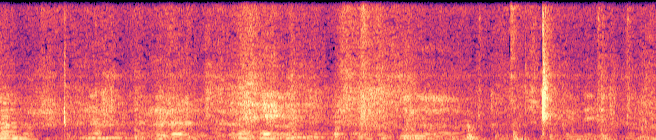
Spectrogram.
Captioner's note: murmuring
